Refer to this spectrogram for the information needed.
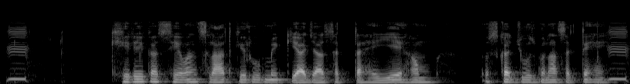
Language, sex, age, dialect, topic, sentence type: Hindi, male, 31-35, Garhwali, agriculture, statement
